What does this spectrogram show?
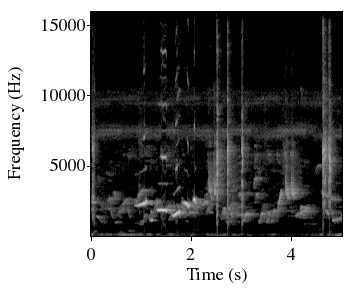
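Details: White-rumped shama with a relaxed, quiet song meant to draw other shamas into singing. A brief burst of clear, sliding whistles is followed by softer twittering and a few sharp clicks.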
